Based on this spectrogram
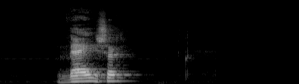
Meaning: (noun) 1. one who points, directs, indicates 2. an arm or other moving part of an instrument which points out a readable value, notably a hand on a clock, or on another scaled dial
- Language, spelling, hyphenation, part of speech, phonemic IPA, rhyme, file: Dutch, wijzer, wij‧zer, noun / adjective, /ˈʋɛi̯.zər/, -ɛi̯zər, Nl-wijzer.ogg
